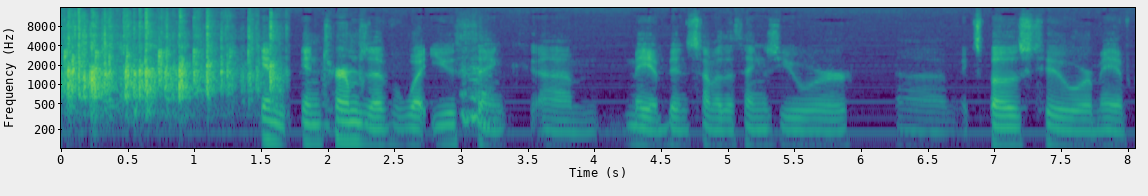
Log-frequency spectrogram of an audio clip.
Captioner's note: applause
